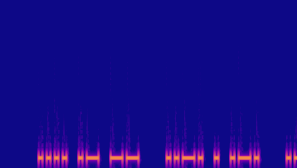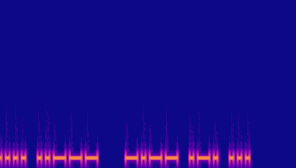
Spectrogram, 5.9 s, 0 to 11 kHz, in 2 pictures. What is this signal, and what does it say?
Morse code, heard as a keyed tone, about 30 wpm, 700 Hz. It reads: HAM FER 52 YRS
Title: Practice QSO - Exchange 3 - More Info - 30wpm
